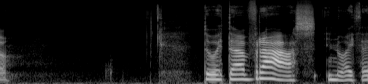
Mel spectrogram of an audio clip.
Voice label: "fras", Welsh

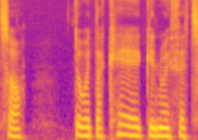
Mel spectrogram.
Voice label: "ceg", Welsh

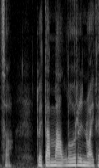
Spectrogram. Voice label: "malwr", Welsh

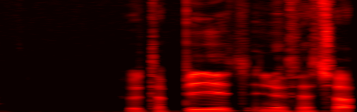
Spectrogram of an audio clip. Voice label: "byd", Welsh

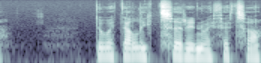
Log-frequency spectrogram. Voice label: "litr", Welsh

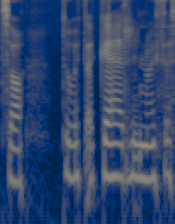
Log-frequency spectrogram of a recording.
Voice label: "ger", Welsh

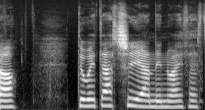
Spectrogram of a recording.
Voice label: "truan", Welsh

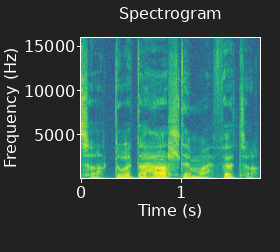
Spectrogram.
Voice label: "hallt", Welsh

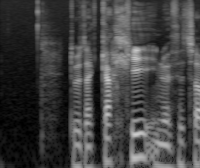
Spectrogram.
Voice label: "gallu", Welsh

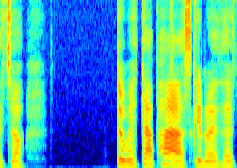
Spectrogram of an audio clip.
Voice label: "Pasg", Welsh

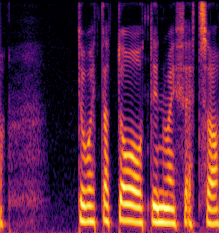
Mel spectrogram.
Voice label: "dod", Welsh

